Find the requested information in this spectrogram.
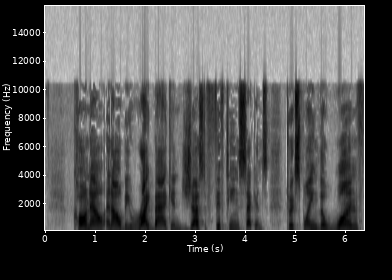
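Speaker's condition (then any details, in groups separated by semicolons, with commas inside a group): No condition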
